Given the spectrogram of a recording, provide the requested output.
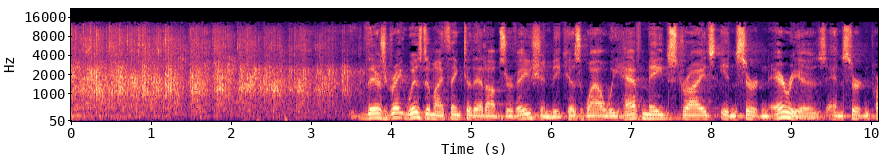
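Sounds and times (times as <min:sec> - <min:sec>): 
audience applause: 0:00.0 - 0:04.2
speech: 0:03.6 - 0:10.0.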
